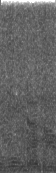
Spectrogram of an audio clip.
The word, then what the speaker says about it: Whangaehu: So here we are approaching the Wangnaui River, which is spelled Whangaehu, and that goes up to Tangiwai, where the Tangiwai disaster was years and years ago.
